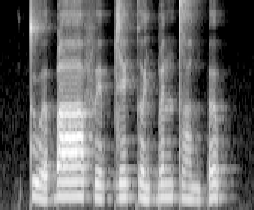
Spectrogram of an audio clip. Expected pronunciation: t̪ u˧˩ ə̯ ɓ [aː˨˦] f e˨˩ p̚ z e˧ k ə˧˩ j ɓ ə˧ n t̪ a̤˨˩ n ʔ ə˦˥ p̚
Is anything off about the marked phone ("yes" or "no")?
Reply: yes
